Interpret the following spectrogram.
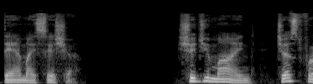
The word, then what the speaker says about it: De Amicitia: We've finished Livy and De Senectute and are now engaged with De Amicitia, pronounced De Amicitia.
